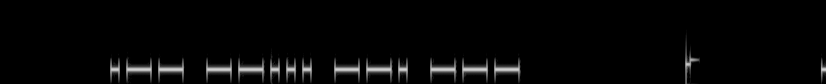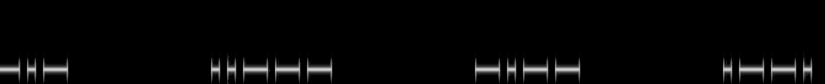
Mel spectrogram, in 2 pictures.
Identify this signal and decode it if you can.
Morse code, heard as a keyed tone, about 15 wpm, spaced as for 8 wpm, 700 Hz. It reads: W7GO K2YP
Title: USA Call Signs - 4 Characters - 6x Character Spacing - 15wpm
